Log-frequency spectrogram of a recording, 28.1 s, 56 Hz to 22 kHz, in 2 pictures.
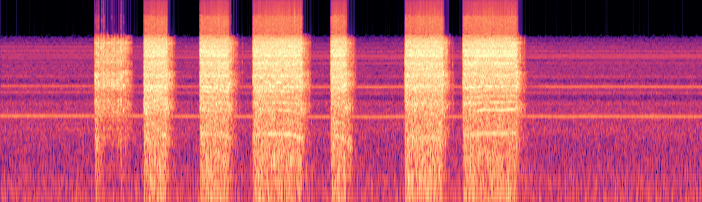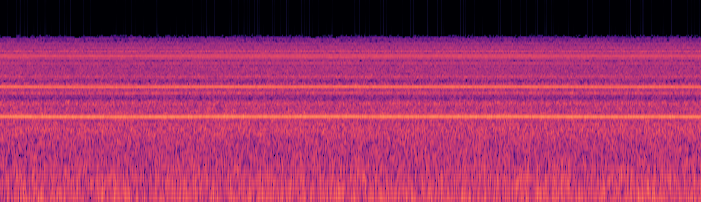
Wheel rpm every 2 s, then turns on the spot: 10, 120, 190, 90, 200, 80, 0, 0, 0, 0, 0, 0, 0, 0.
none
